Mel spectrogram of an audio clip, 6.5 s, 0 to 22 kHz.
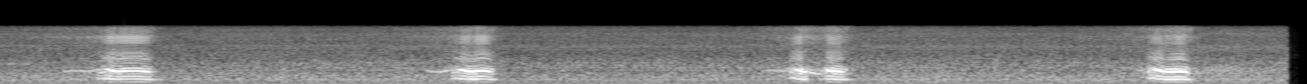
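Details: A sleeping male kitten gives four loud, pitched snores, about 34 a minute, over a steady background hiss, a surprisingly loud snore for such a small kitten: snoring.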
